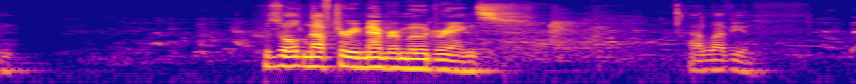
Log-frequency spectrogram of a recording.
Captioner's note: laughter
